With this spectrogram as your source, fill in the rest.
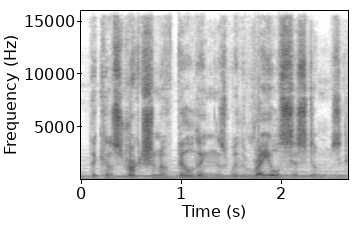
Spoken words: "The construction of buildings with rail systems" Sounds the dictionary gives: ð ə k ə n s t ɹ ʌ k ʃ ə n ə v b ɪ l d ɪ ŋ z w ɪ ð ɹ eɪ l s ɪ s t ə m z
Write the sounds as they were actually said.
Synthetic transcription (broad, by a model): ð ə k ə n s t ɹ ʌ k ʃ ə n ə v b ɪ l d ɪ ŋ z w ɪ ð ɹ eɪ l s ɪ s t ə m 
